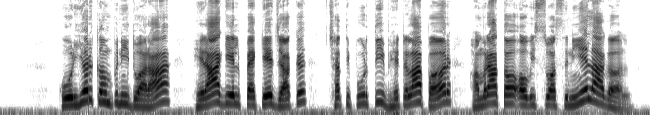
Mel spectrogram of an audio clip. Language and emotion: Maithili, surprised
